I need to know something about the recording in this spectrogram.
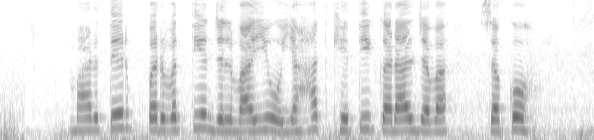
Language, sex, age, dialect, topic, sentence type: Magahi, female, 18-24, Northeastern/Surjapuri, agriculture, statement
